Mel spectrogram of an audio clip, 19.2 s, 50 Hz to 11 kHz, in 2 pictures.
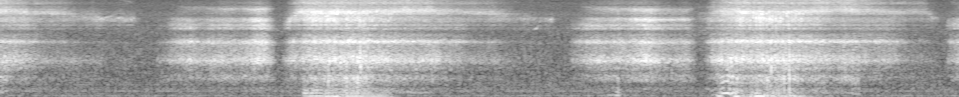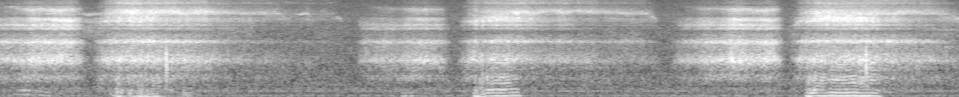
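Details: Woman snoring in real-time overnight sleep: soft rattling inspiratory snores, about 5 in 19 seconds with quiet gaps, in a quiet room; ordinary sleep snoring.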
